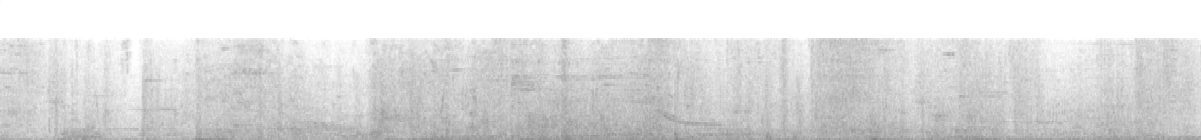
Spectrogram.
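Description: Magic blasts and weapon hits crackle and whoosh in a busy fight.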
